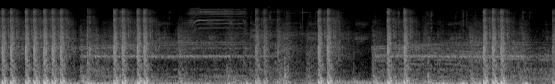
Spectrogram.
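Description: Rapid bursts of automatic gunfire from the RoboCop video game, loud repeated volleys of sharp shots in clusters with brief gaps between them, close and without talk.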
